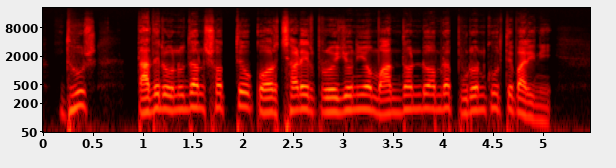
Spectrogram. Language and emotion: Bengali, sad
